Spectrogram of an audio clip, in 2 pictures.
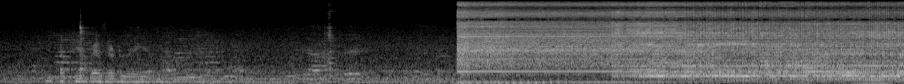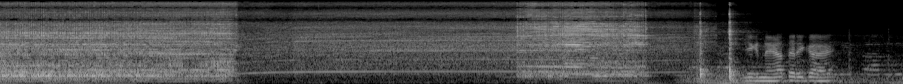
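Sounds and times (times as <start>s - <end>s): power tool grinding cut: 4.6s - 16.4s.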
